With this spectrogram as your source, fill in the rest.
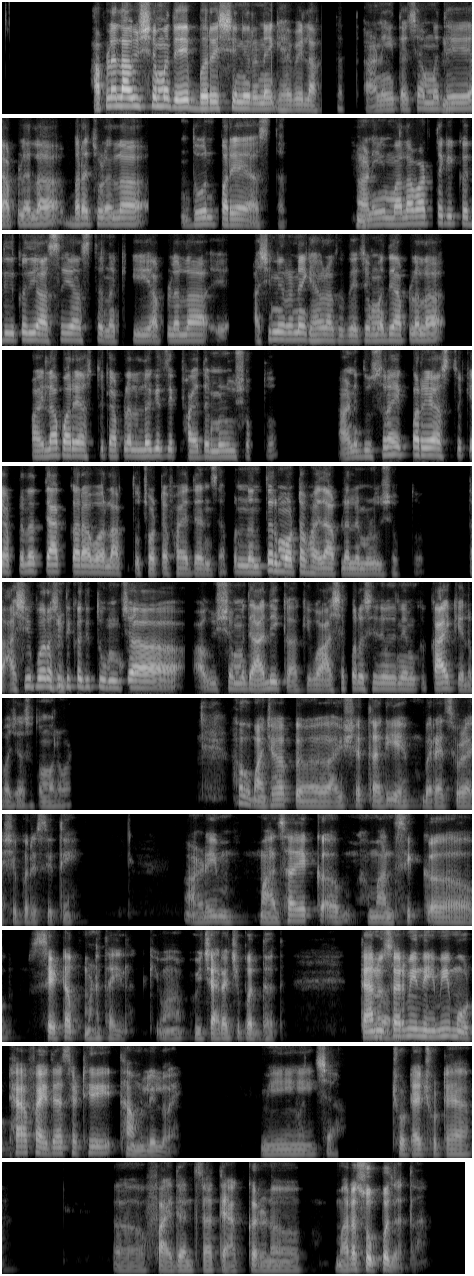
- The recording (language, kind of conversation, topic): Marathi, podcast, थोडा त्याग करून मोठा फायदा मिळवायचा की लगेच फायदा घ्यायचा?
- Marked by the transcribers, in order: tapping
